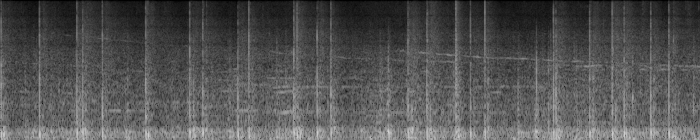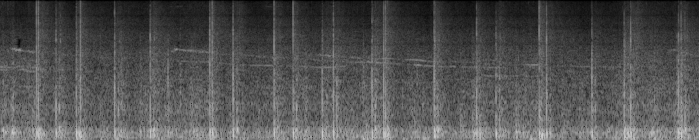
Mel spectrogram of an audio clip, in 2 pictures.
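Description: Fireworks display in full barrage: aerial shells bursting in a rapid string of sharp bangs, several a second, over a continuous rumble.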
